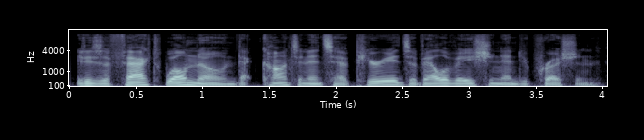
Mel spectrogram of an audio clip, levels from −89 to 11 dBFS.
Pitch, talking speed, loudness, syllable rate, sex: 105 Hz, 210 wpm, -20 LUFS, 5.7 syllables/s, male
